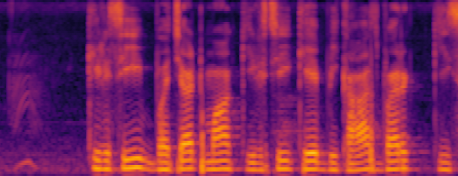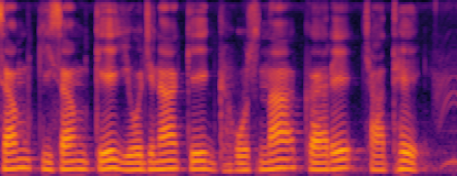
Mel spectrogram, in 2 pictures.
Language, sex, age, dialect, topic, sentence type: Chhattisgarhi, male, 18-24, Central, banking, statement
